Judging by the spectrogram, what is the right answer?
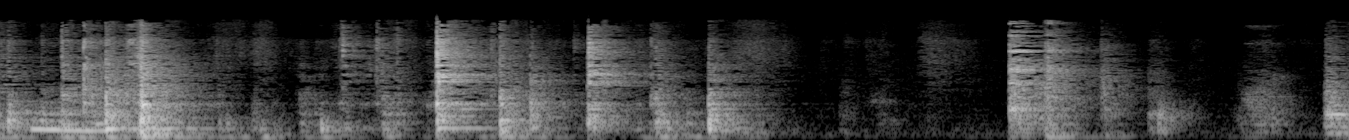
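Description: Wooden spoon stirring and scraping onion and celery sautéing in the stainless steel inner pot of an Instant Pot, a dense run of clicks and knocks. It stops after about three and a half seconds, and a few separate knocks follow near the end.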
